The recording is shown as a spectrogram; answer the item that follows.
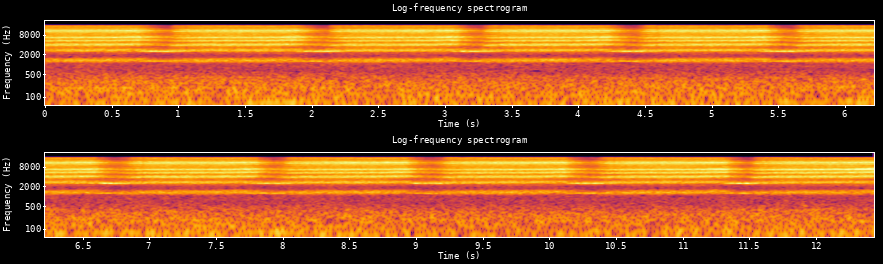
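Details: A cicada's shrill, sustained buzzing whine with rich high harmonics, pulsing in volume at a steady rate of just under one beat per second, with no background sounds.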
